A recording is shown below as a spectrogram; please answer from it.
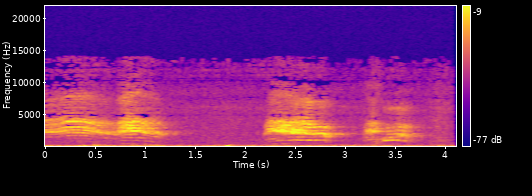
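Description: A cat meows repeatedly, drawn-out yowling cries a short distance away, sounding as if from outdoors, over a low steady background rumble.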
